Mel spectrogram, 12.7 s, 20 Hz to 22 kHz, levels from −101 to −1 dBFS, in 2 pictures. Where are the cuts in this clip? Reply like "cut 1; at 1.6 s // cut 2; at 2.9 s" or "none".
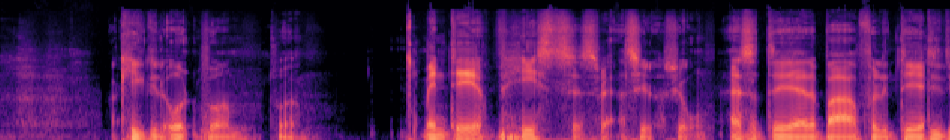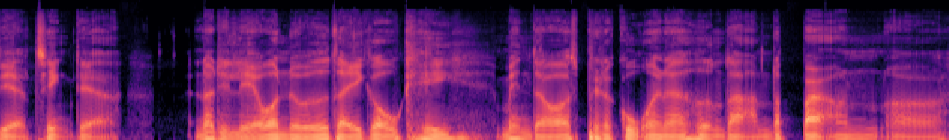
cut 1; at 1.7 s // cut 2; at 4.8 s // cut 3; at 6.1 s // cut 4; at 7.3 s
